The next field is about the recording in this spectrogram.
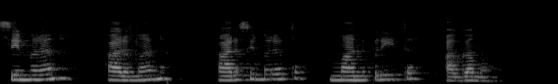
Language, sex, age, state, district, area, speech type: Punjabi, female, 30-45, Punjab, Amritsar, urban, spontaneous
